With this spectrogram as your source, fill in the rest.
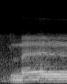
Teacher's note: suara ikhfa pada nun ketemu fa, suara gunnahnya ditipiskan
